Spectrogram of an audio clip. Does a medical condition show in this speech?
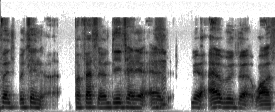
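Yes: cerebral palsy; diagnosed at two months old, caused by cardiac arrest, heart stopped twice, physical therapy when younger.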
